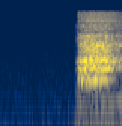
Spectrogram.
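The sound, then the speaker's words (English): A single deep breath, drawn in and released, makes a short, soft rush of breathy air that swells quickly and then fades, heard alone without talk. “So take a big deep breath into the body”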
